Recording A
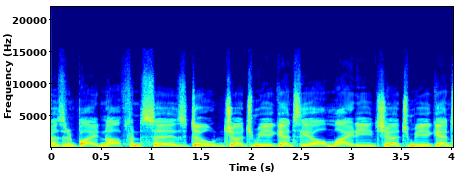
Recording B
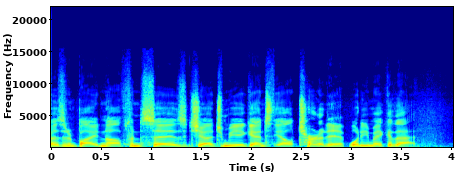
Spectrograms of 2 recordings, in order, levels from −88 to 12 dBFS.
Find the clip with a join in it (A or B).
B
